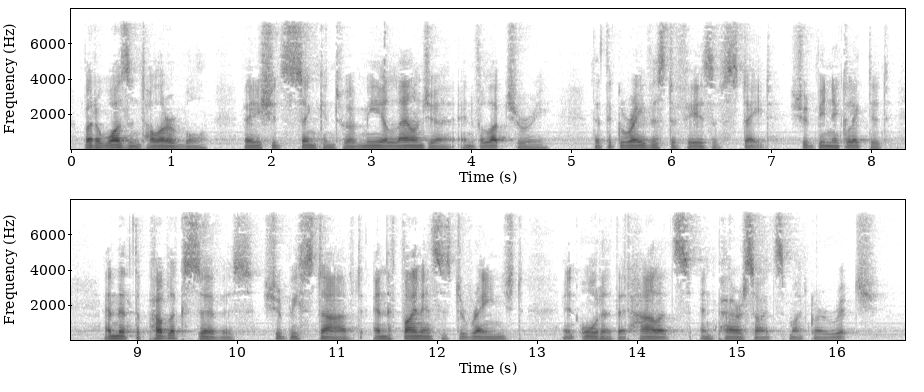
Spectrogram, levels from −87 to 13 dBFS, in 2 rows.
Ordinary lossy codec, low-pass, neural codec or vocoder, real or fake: MP3, 64 kbps; 7.2 kHz; none; real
